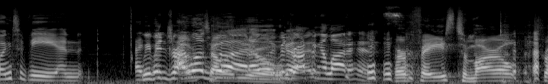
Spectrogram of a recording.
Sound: laughter

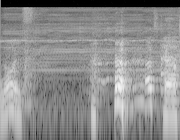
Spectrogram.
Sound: laughing

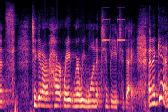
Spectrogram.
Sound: timer beeps

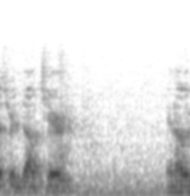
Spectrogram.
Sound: none

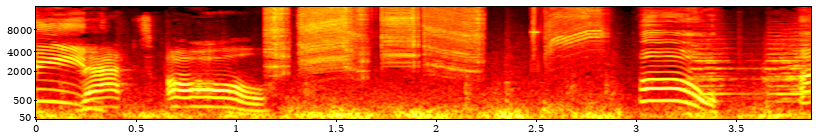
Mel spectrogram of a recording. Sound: electronic whirring noise

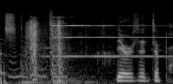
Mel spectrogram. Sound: cashier cha-chinging

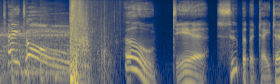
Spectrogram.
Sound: crashes

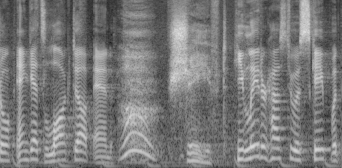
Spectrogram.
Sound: gasp

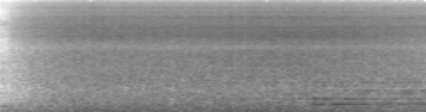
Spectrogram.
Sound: sprinkler spraying; peaceful music

